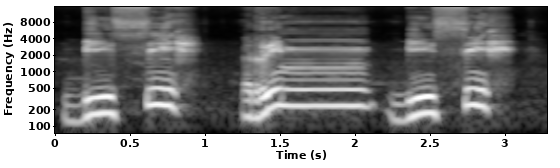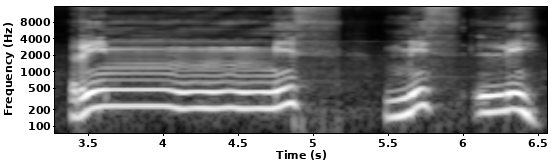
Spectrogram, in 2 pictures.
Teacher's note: Tanwin bertengah min idgham ma'al gunnah didengungkan 2 harakat. Masuk dan dengung. Bisih rim. Bisih rim mislih.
